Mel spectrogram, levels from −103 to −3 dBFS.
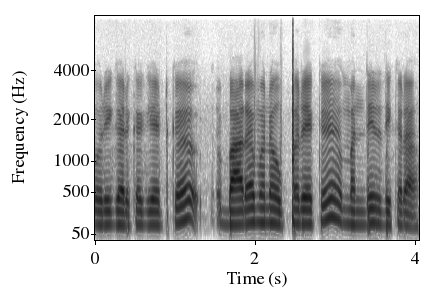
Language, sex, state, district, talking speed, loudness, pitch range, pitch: Rajasthani, male, Rajasthan, Churu, 190 wpm, -19 LUFS, 135-155 Hz, 140 Hz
